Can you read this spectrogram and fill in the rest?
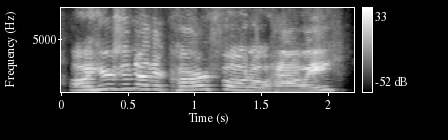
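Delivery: high, loud call to another room. Real, not acted. Calling to her husband Howie about a photo, loud.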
